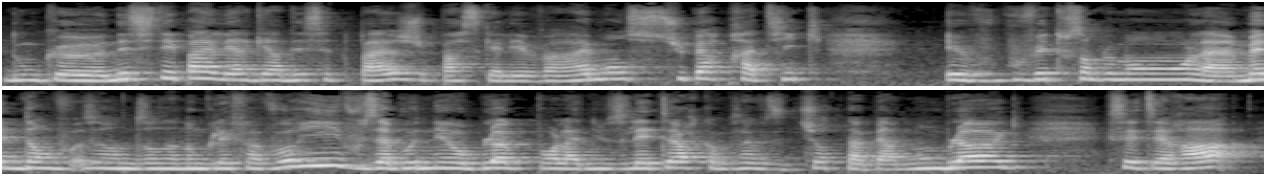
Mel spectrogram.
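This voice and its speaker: A woman's voice: medium pitch, normal speed, a little mellow, reverberant. A woman vlogging about beauty shopping in a chatty way, laughing often and repeating words as she explains. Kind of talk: casual explainer vlog.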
